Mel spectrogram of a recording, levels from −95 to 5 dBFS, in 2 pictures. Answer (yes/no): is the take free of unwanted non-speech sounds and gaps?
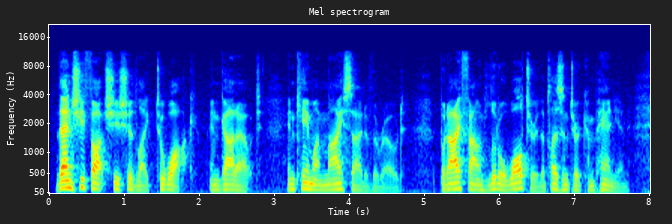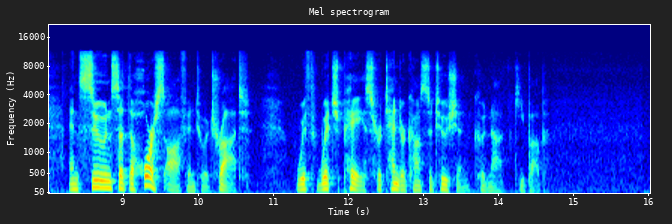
yes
